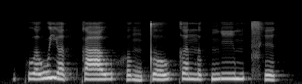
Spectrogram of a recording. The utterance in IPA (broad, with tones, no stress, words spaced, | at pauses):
kʷɐ˨˥wjɐ˨t̚kaː˨˧w hʊ˨˩ŋ t̪o˨˥wkɐ˧nʊ˧k̚ŋiː˧m t͡sʰɪ˨k̚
